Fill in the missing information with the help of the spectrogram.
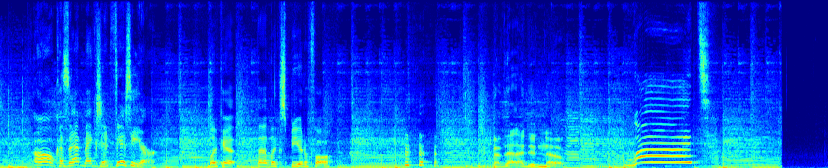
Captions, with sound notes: - Oh, 'cause that makes it fizzier. - Look at-- that looks beautiful. - (laughs) Now that I didn't know. - What?!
